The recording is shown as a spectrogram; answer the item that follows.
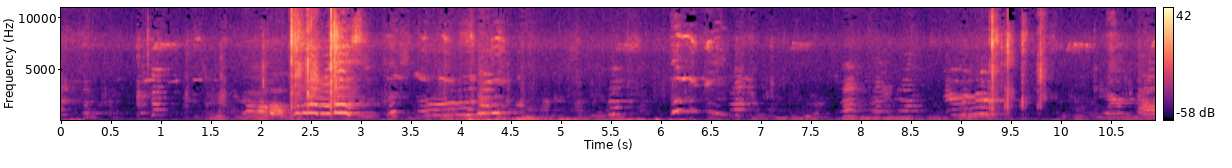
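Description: A handler's voice calling out to her dog, the words indistinct, loudest about two to three seconds in.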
